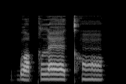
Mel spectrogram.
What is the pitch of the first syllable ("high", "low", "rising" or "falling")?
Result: low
